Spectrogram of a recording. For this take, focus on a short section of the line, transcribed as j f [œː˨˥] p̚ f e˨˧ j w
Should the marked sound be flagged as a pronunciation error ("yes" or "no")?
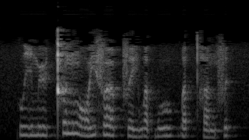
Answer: yes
